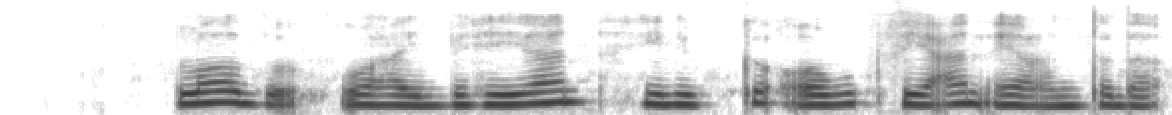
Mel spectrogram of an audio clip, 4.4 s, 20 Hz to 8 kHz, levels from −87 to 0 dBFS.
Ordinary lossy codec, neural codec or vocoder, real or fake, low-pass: none; codec, 16 kHz, 4.8 kbps, FACodec; fake; none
